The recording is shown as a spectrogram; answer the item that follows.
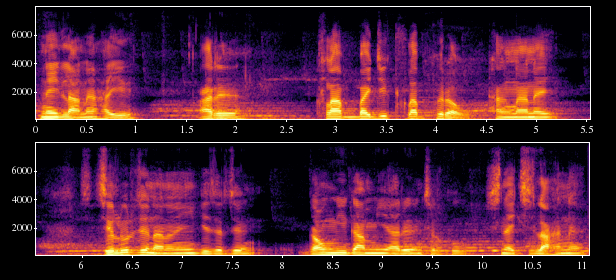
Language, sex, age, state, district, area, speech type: Bodo, male, 30-45, Assam, Kokrajhar, rural, spontaneous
